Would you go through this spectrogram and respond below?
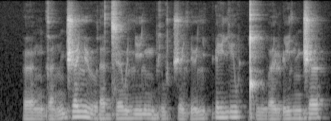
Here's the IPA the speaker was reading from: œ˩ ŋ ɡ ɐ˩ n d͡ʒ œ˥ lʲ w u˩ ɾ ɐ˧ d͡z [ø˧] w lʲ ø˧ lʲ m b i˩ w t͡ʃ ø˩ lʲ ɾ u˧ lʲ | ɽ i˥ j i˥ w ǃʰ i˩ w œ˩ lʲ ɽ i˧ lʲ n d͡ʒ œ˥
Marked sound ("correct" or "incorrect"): correct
